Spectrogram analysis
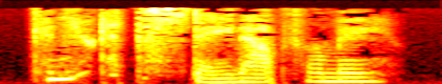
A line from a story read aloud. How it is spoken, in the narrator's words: Monica, whispering to her dry cleaner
